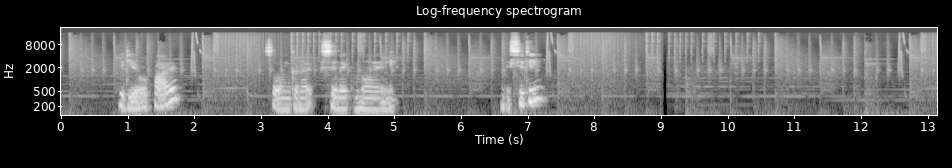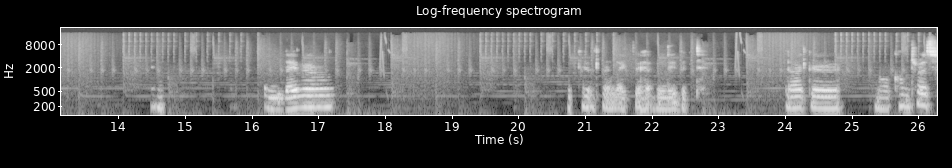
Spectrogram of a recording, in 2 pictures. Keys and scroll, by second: 14.7 Tab, 15.8-17.2 typing.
